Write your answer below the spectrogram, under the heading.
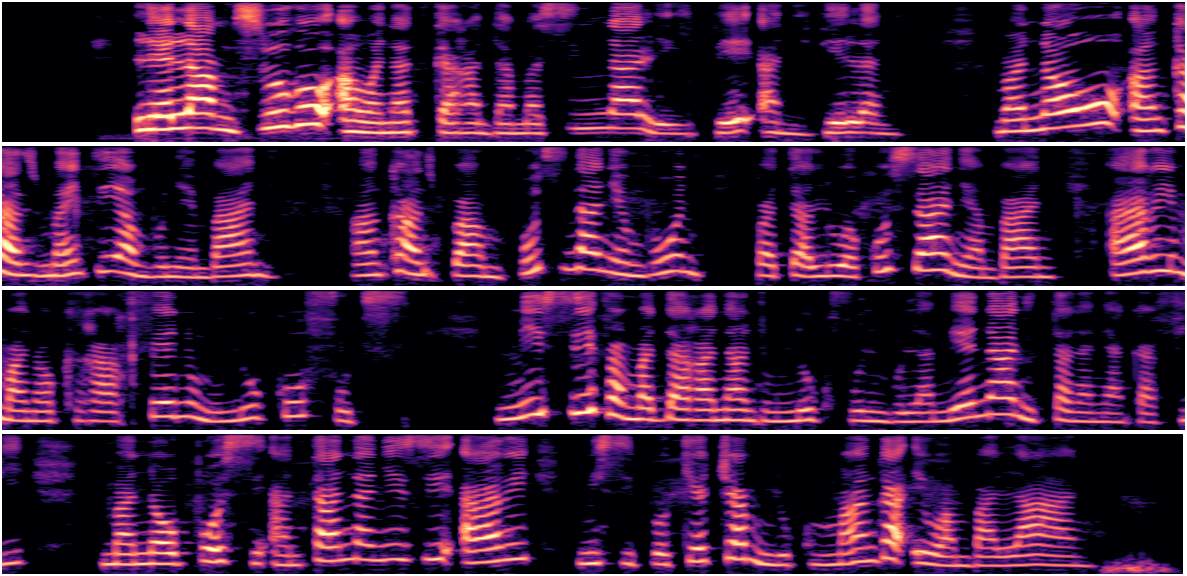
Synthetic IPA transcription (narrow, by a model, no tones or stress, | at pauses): lelamid͡zuɾuʔawanat̪i̥kaɾand̪amasininəleib̥eʔanivelani̥ | manawaŋkand͡zumajnt̪iambunambani̥ | aŋkand͡zubamib̥ut͡sinanambuni̥ | pat̪aluəkusəniambani̥aɾimanawkiraɾufenumilukufut͡si̥ | misifamad̪aɾanaɳɖ͡ʐumiluku̥v̥ulumbulamenənit̪ananiakav̥imanawposiant̪ananiziʔaɾimisipokeʈ͡ʂəmilukumaŋɡəʔewambalaːnə̥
